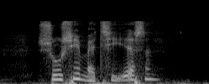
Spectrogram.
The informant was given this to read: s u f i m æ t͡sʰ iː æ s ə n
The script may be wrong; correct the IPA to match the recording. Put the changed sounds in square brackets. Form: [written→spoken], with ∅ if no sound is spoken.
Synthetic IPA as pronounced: s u [f→s] i m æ t͡sʰ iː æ s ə n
